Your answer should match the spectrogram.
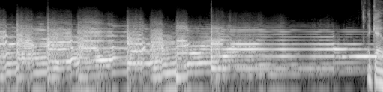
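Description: Steel guitar notes from the Steel Guitar Pro app, played from a keyboard and run through the Combustor time-bending resonator at its Init preset. A quick run of notes, several bending in pitch, ends in one note held for the last couple of seconds.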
